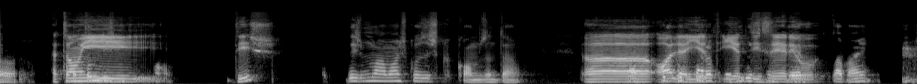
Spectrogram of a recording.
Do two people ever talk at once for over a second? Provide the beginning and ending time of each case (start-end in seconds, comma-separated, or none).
6.2-8.3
